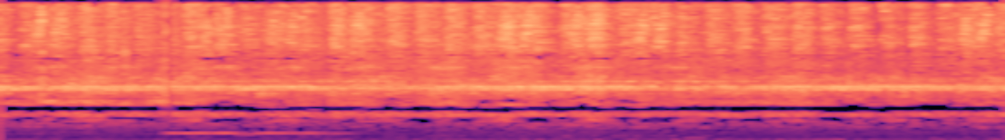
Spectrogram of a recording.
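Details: Night chorus of crickets in a village, a thick, shimmering high trill that pulses evenly throughout, with one soft, short whistled note early on in the background.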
